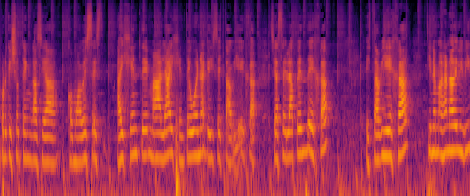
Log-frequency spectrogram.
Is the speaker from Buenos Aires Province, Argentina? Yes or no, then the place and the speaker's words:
yes; Quilmes, Buenos Aires Province, Argentina; born there; Yo nací casi en Quilmes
